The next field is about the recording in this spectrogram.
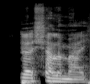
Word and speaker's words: Chalamet: Is it Timothy Chalamet? Is that how you say it? – Chalamet, yeah.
